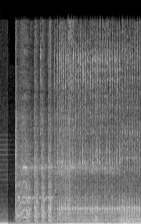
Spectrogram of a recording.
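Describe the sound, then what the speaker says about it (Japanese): Camper van diesel engine cranking with a starter whine, catching after about a second, then settling into a steady, close, rumbling idle. "エンジンつけます。"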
